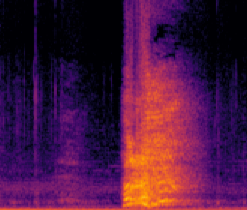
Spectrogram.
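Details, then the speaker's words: Adult gamer sneezing while joining voice chat: a single loud, sudden big sneeze bursting out of quiet room noise and fading within half a second. "oh my God I got in Discord and I had to sneeze how's it going man that was a big sneeze"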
